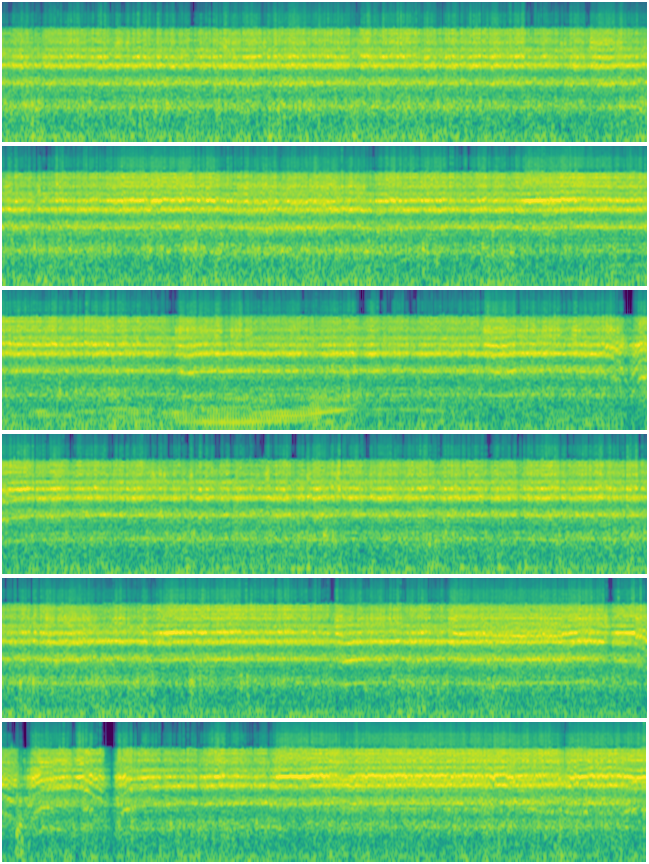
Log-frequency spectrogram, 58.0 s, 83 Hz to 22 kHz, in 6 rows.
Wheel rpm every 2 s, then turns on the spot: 240, 230, 240, 230, 230, 230, 230, 220, 230, 230, 240, 230, 230, 230, 180, 210, 230, 240, 230, 240, 230, 220, 230, 220, 170, 160, 230, 210, 210.
none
